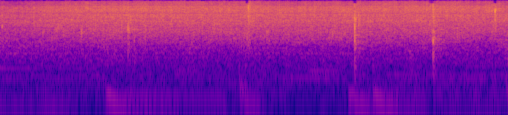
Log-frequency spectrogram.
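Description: Seasoned potatoes fry and crisp in oil with a close, steady sizzle and crackle, with a few soft scrapes of stirring and no talking.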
